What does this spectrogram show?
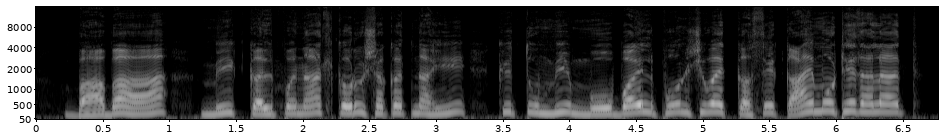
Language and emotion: Marathi, surprised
